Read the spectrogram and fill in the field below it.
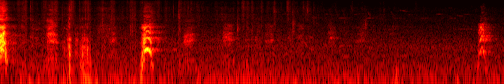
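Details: German Shepherds from a pack out in the sunshine: a few sharp, scattered barks, loudest around two seconds in and again near the end, with quiet stretches between and no steady rhythm.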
